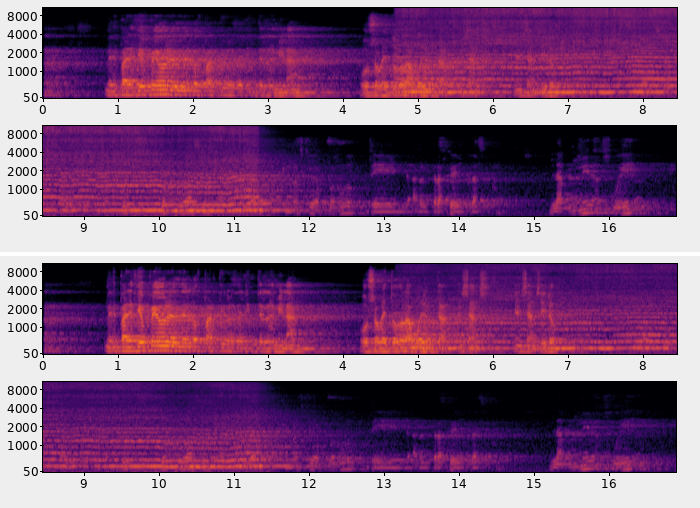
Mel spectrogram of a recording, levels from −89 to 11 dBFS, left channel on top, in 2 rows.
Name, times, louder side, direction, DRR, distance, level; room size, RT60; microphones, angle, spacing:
voice 1, 0.8-3.5 4.2-5.9 6.3-7.0, right 3 dB, 90° right, 5 dB, 1.1 m, -28 dB
sound 1, 4.7-11.3, left 2 dB, 40° left, 0.9 m, -34 dB
voice 2, 7.7-14.6 15.2-16.4, left 2 dB, 70° left, 5 dB, 1.0 m, -46 dB
19.0 x 16.0 x 3.1 m, 2.8 s
head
